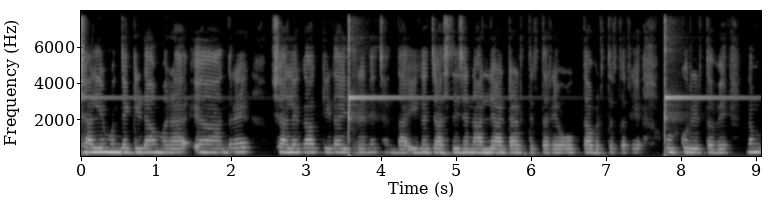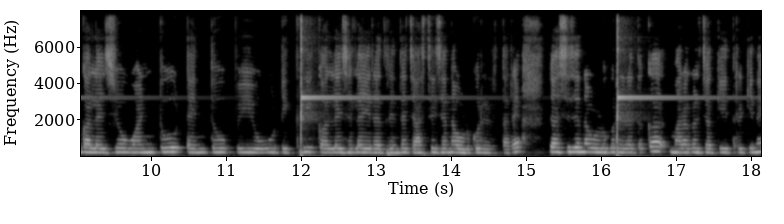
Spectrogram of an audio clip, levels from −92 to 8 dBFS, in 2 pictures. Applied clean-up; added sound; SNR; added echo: none; Bicycle bell; 11 dB; reverberation time 0.3 s.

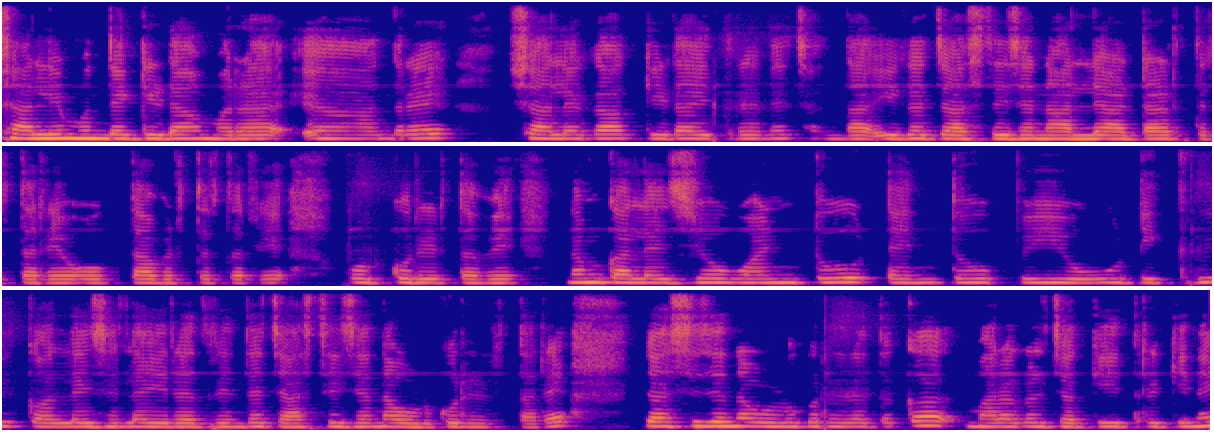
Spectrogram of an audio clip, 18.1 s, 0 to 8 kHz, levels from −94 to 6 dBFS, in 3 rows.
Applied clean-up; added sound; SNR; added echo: neural mask model DeepFilterNet 3.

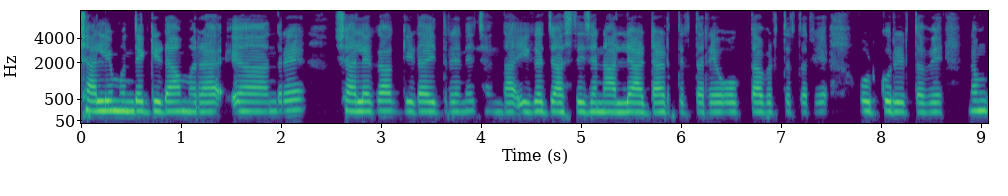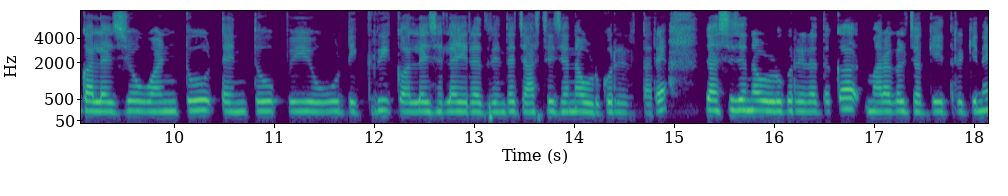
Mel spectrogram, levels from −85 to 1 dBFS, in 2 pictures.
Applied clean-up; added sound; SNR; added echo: none; none; none; none.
